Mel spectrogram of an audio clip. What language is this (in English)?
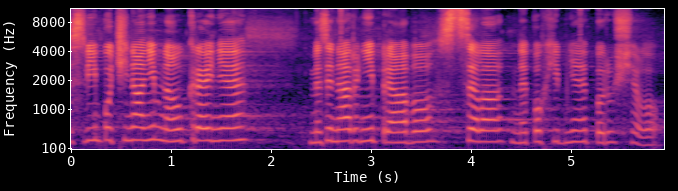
Czech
